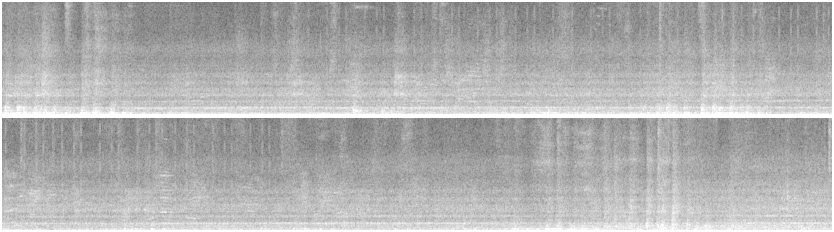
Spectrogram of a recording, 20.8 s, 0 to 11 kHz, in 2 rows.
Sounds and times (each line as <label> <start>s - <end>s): subway ride 0.0s - 20.7s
